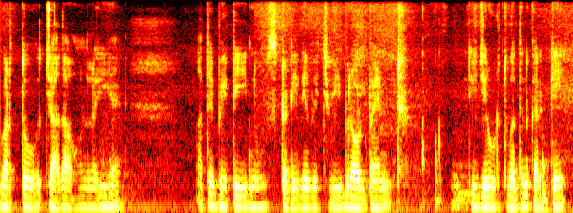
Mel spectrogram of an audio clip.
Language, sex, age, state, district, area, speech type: Punjabi, male, 45-60, Punjab, Barnala, rural, spontaneous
